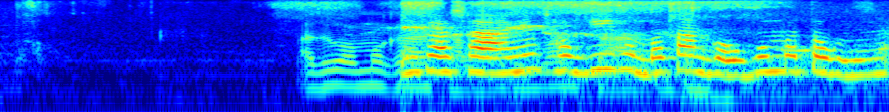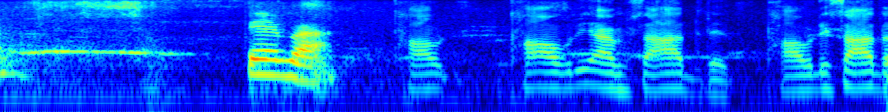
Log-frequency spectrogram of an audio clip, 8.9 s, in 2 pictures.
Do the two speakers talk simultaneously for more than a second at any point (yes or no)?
yes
